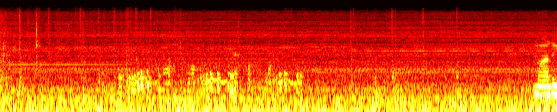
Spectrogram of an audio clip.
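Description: Pigeons coo softly in a low, throaty series in the middle of the clip, faint under a steady background hum, with someone speaking over the birds.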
